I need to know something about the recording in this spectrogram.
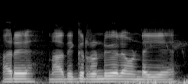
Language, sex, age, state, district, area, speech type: Telugu, male, 30-45, Andhra Pradesh, Bapatla, urban, spontaneous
